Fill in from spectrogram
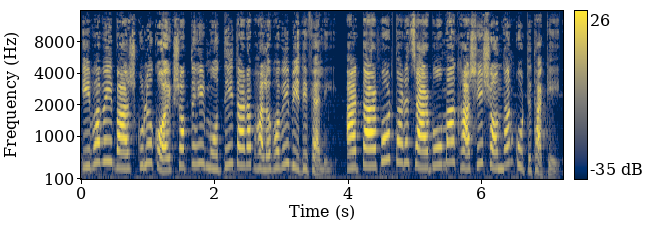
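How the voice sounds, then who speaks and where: A woman's voice: very high-pitched, big pitch swings, fairly quick, bright, forceful tone. A woman narrating a scripted cartoon story.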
